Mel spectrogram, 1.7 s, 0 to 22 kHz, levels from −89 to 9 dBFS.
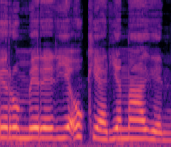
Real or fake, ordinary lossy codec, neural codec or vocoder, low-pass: real; none; none; none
